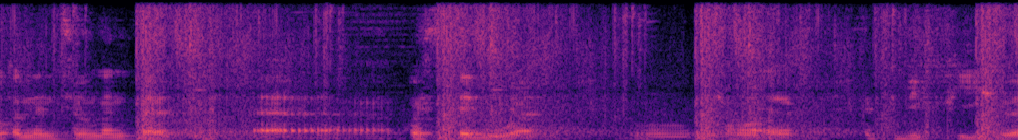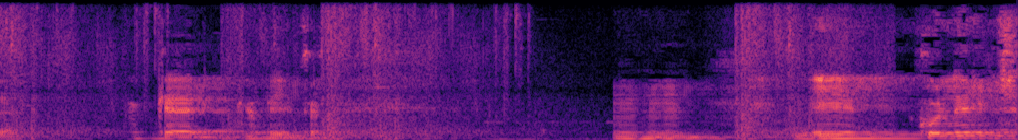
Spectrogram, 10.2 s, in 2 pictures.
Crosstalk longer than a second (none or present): none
